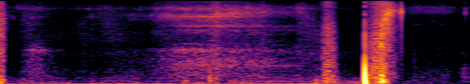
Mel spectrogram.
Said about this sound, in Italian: il cane che fa un casino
